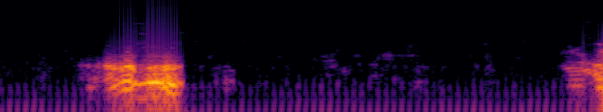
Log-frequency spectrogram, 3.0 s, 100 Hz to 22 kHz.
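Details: Carpathian red deer stag roaring in the breeding season in Bucovina, 29 September 2022; one brief harsh bellow, then silence, and the start of another roar at the end.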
